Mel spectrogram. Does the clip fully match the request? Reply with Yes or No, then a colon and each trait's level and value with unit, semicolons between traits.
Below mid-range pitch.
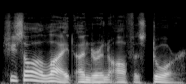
Yes: low, 120 Hz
